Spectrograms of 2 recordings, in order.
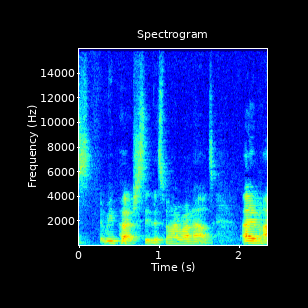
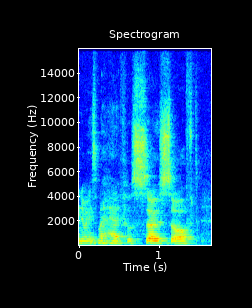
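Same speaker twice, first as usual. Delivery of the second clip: ordinary talk, nothing marked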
